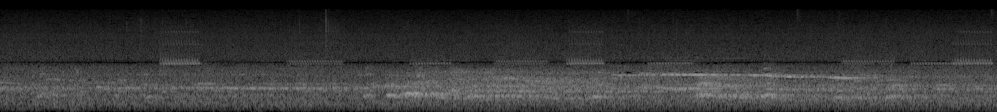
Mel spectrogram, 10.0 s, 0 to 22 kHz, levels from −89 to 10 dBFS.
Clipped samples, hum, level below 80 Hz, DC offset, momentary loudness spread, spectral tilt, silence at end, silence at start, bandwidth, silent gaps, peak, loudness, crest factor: under 0.1%; none; -76 dBFS; under 0.1%; 8 LU; -2.5 dB/octave; 0 s; 0 s; 16.5 kHz; none; -22 dBFS; -39 LUFS; 16 dB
